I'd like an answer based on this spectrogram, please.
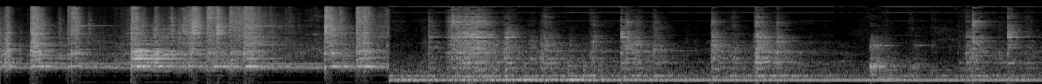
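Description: Stainless steel drum knocking and clanking against its steel frame and base clamp as it is fitted, the metal ringing after each knock. A steady low hum comes in about four seconds in, under further irregular knocks.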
